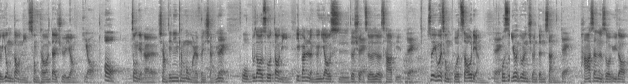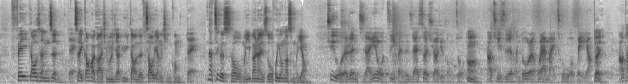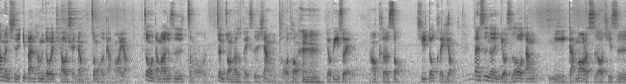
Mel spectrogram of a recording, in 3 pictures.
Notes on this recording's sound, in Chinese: 本集白噪音指數：蚊風級 1/5。錄音地點： 齊客咖啡 The Gathering Cafe。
